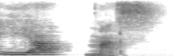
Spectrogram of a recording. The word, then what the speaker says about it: llamas: Tapos, ang double L is sounds like ye. Kaya, como te llamas?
